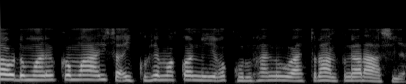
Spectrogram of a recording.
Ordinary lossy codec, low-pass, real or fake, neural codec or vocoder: none; 5.4 kHz; fake; codec, 44.1 kHz, 3.4 kbps, Pupu-Codec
